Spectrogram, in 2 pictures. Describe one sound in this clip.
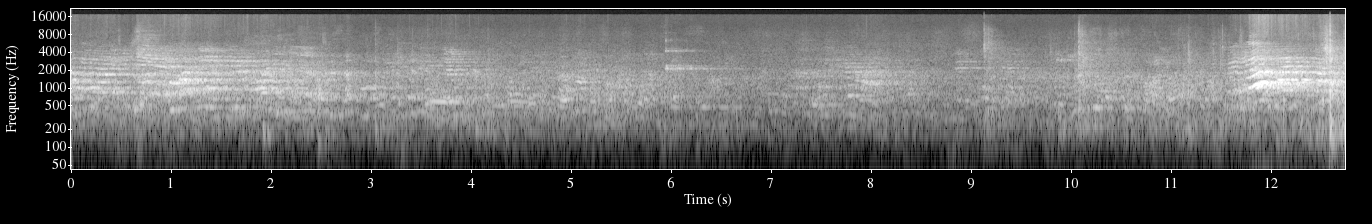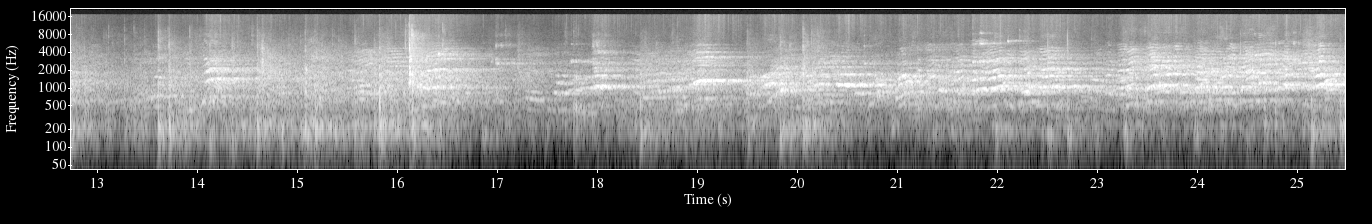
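Plastic sticks clack against a ball in a large echoing hall.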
